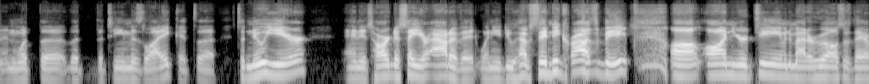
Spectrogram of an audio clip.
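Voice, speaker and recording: A man's voice: medium pitch, a bit bright, dry recording. A man hosting a sports show, talking casually in a rambling way that circles back on itself. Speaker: sports podcast host. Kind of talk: casual sports talk and interview.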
